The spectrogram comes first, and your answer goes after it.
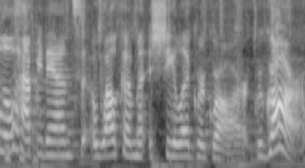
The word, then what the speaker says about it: Gregoire: Welcome, Sheila Gregoire. Gregoire. Why can't I say it right? You're just not, you need to do that French Canadian thing. Gregoire.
